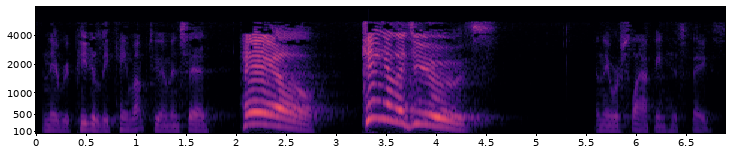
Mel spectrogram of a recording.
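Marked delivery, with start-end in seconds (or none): 2.0-4.6 loud, high, slow mock salute; hammed-up jeering cheer, much louder; mocking hail. A narrator's reading. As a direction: sneer it like jeering soldiers. Soldiers mocking Jesus.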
